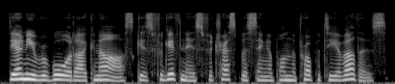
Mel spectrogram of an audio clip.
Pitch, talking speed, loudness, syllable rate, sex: 200 Hz, 230 wpm, -19 LUFS, 7.1 syllables/s, female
